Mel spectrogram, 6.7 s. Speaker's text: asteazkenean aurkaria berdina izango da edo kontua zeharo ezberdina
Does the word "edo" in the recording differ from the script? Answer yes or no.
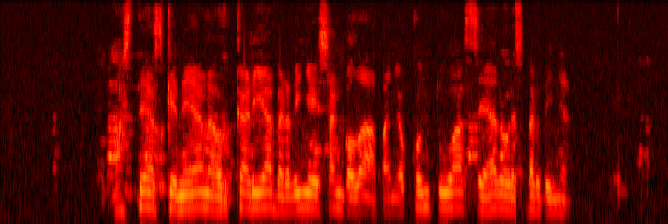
yes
